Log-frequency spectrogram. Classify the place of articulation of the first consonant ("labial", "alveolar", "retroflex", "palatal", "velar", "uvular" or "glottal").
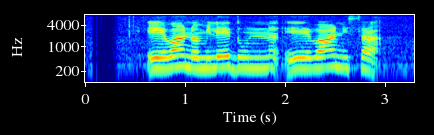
labial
